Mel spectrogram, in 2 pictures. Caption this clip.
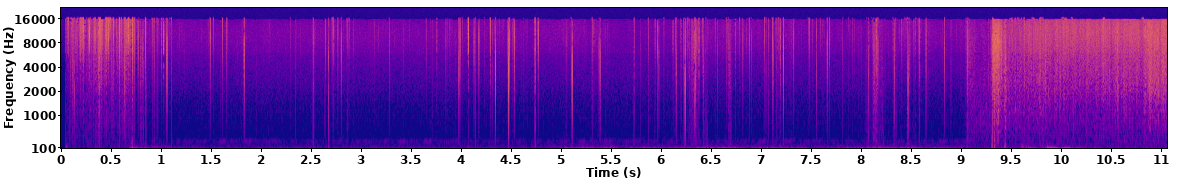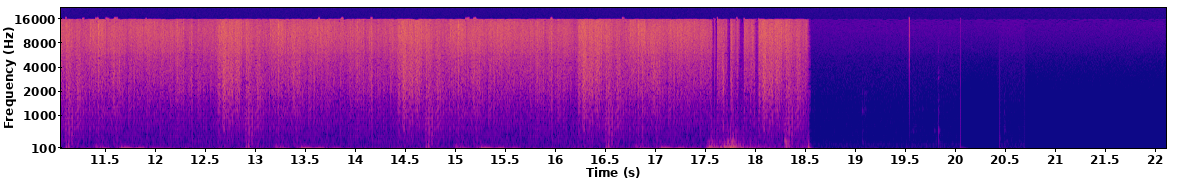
Vinyl Dust 12
crackle, dust, hiss, noise, static, turntable, vinyl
